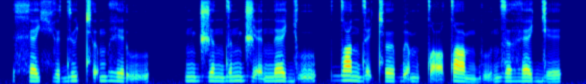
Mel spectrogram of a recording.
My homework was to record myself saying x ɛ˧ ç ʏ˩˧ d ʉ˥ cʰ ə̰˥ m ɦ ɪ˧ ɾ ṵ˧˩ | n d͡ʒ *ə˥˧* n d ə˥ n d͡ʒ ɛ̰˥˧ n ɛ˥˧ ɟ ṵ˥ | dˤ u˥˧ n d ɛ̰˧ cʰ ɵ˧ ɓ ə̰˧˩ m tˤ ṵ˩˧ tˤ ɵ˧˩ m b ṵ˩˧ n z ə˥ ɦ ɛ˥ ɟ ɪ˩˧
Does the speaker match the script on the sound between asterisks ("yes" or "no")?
yes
